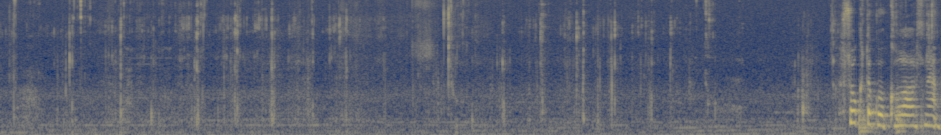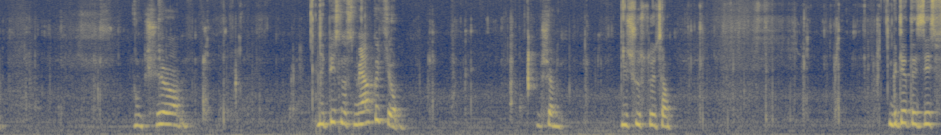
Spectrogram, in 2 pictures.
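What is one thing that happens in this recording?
A young woman chews food with wet, crunchy sounds close to a microphone.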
